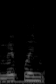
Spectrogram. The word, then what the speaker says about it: Mifflin: I do Mifflin. I did, like Dunder Mifflin.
